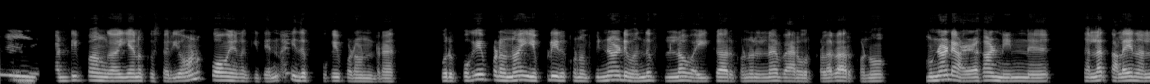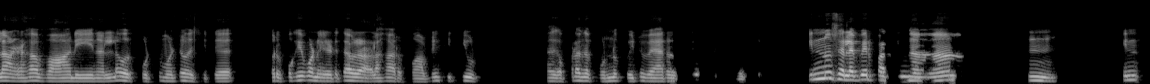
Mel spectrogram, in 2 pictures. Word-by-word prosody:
ம். 190 Hz, -2 st, +2 dB, 0.2 s
கண்டிப்பாங்க. 180 Hz, 0 st, 0 dB, 0.2 s
எனக்கு 170 Hz, -1 st, -1 dB
சரியானா 170 Hz, -, -1 dB
கோவம் 190 Hz, -2 st, +4 dB
எனக்கு 155 Hz, -2 st, -7 dB
இது 145 Hz, -, -10 dB
என்ன 175 Hz, -, -5 dB
இது 175 Hz, -, +2 dB, 0.2 s
புகைப்படோன்ற, 150 Hz, -3 st, -3 dB, 0.6 s
ஒரு 170 Hz, -1 st, +1 dB
புகைப்படம்னா 200 Hz, -2 st, +2 dB, 0.2 s
எப்படி 195 Hz, +3 st, +1 dB
இருக்கணும். 170 Hz, -2 st, -3 dB
பின்னாடி 200 Hz, +3 st, +3 dB
வந்து 170 Hz, +3 st, +1 dB
ஃபுல்லா 175 Hz, +1 st, 0 dB
ஒயிட்டா 155 Hz, +2 st, +1 dB
இருக்கணும், 155 Hz, +1 st, -6 dB
இல்லைனா 170 Hz, +2 st, 0 dB
வேற 155 Hz, -, +1 dB
ஒரு -, -, -11 dB
கலரா 155 Hz, +4 st, +1 dB
இருக்கணும். 150 Hz, +1 st, -5 dB, 0.5 s
முன்னாடி 205 Hz, +4 st, +7 dB
அழகா 170 Hz, +4 st, +3 dB
நின்னு. 160 Hz, -1 st, 0 dB, 0.5 s
நல்லா 170 Hz, +4 st, +4 dB
தலைய 170 Hz, +3 st, +6 dB
நல்லா 170 Hz, +2 st, +3 dB
அழகா 155 Hz, +3 st, 0 dB, 0.2 s
வாரி, 150 Hz, 0 st, +1 dB, 0.2 s
நல்லா 155 Hz, +4 st, -1 dB
ஒரு -, -, -8 dB
பொட்டு 150 Hz, +3 st, -11 dB
மட்டும் 160 Hz, +3 st, -3 dB
வச்சுட்டு. 145 Hz, -1 st, -6 dB, 0.5 s
ஒரு 165 Hz, -, -4 dB
புகைப்படம் 175 Hz, -2 st, -1 dB
எடுத்து 155 Hz, +4 st, -4 dB
எவ்வள 170 Hz, -2 st, +3 dB
அழகா 150 Hz, +2 st, -3 dB
இருக்கும். 140 Hz, -1 st, -9 dB
அப்டின்னு 170 Hz, +6 st, -9 dB
திட்டி 175 Hz, +1 st, -12 dB
விட் 160 Hz, -, -8 dB, 0.6 s
அதுக்கப்புறம் 155 Hz, +4 st, -4 dB
அந்த 170 Hz, -, -1 dB
பொண்ணு 155 Hz, +3 st, -3 dB
போய்ட்டு 150 Hz, +3 st, -6 dB
வேற 150 Hz, 0 st, +2 dB
ஒரு -, -, -7 dB
புகைப்படம் 465 Hz, -3 st, -16 dB
எடுத்து -, -, -32 dB
வந்துச்சு. 465 Hz, -, -16 dB, 0.5 s
இன்னும் 275 Hz, +2 st, +3 dB
சில 215 Hz, -2 st, +9 dB
பேர் 220 Hz, -2 st, +2 dB
பாத்தீங்கன்னா. 180 Hz, -1 st, +2 dB, 0.9 s
ம், 170 Hz, -4 st, 0 dB, 0.7 s
இன் 210 Hz, +1 st, -2 dB
170 Hz, 160 wpm, -24 LUFS, 155-185 Hz, 0.9 s, சில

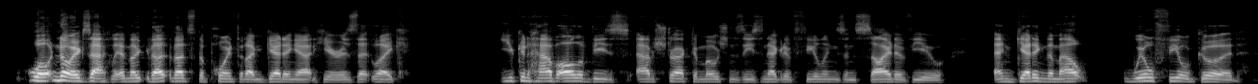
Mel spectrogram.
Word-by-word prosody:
Well, 170 Hz, -2 st, +6 dB
no 190 Hz, 0 st, +8 dB
exactly, 140 Hz, -4 st, +3 dB
and, 140 Hz, -, -2 dB
like, 145 Hz, +1 st, -1 dB
that 145 Hz, +1 st, +4 dB
that's 145 Hz, 0 st, +3 dB
the 140 Hz, -, -9 dB
point 130 Hz, 0 st, -6 dB
that 125 Hz, -, -8 dB
I'm 115 Hz, -, +1 dB
getting 120 Hz, -2 st, 0 dB
at 115 Hz, 0 st, -1 dB
here 110 Hz, -2 st, -9 dB
is 110 Hz, -1 st, -10 dB
that, 120 Hz, -, -6 dB
like, 115 Hz, -3 st, -5 dB, 0.9 s
you 155 Hz, +2 st, -9 dB
can 175 Hz, +1 st, -4 dB
have 150 Hz, 0 st, 0 dB
all 150 Hz, +1 st, +6 dB
of 150 Hz, -4 st, -7 dB
these 125 Hz, -3 st, -10 dB
abstract 130 Hz, +2 st, -4 dB
emotions, 120 Hz, -1 st, -11 dB
these 120 Hz, -1 st, -12 dB
negative 120 Hz, -2 st, -7 dB
feelings 120 Hz, -2 st, -13 dB
inside 115 Hz, +2 st, -3 dB
of 115 Hz, -3 st, -10 dB
you, 105 Hz, -2 st, -11 dB, 0.5 s
and 130 Hz, -1 st, -4 dB
getting 145 Hz, 0 st, +2 dB
them 130 Hz, -1 st, -5 dB
out 140 Hz, +2 st, -1 dB, 0.3 s
will 150 Hz, +4 st, -3 dB
feel 155 Hz, -3 st, -6 dB
good, 125 Hz, -5 st, -4 dB
130 Hz, 180 wpm, -20 LUFS, 120-145 Hz, 0.9 s, no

